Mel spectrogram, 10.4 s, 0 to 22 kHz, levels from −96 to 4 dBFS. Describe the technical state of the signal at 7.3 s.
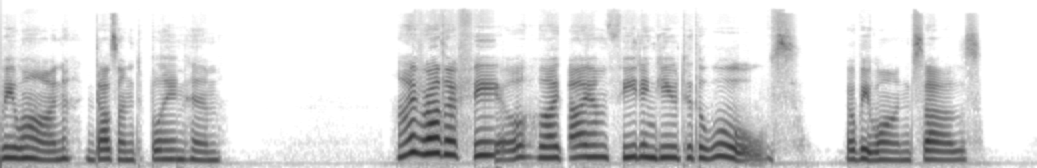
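At 7.3 s the speech signal is intact, with no fault audible at that moment.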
